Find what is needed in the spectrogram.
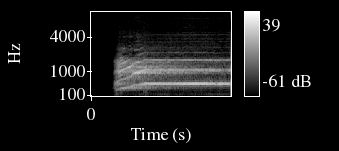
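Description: One long pitched note opening the channel's intro jingle. It starts about a third of a second in, glides up briefly, then holds steady.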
